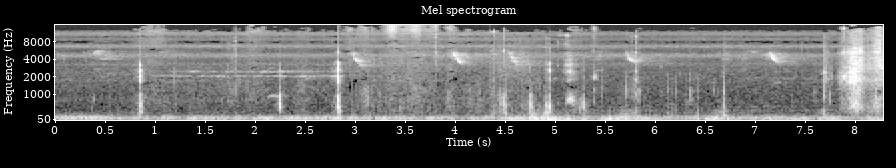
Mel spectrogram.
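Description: Outdoor ambience: a bird repeating short, high, falling chirps about once a second over a steady low wind rumble, with scattered sharp clicks and a brief rustle near the end.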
